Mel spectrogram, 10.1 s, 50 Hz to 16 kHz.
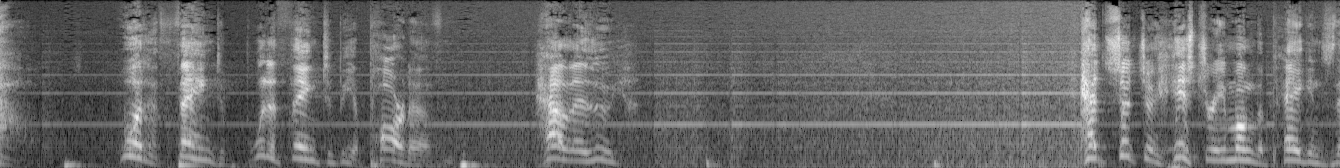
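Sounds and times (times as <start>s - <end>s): faint high whine: 0.0s - 10.0s
soft low knock: 0.5s - 0.7s, 3.4s - 3.7s.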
